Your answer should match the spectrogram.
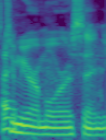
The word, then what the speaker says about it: Temuera Morrison: The big reveal, if you know what you're looking at, is that I'm always bad at pronouncing his name, but Temuera Morrison, the guy who played Jango Fett. – I think it's Temuera Morrison. Yeah.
